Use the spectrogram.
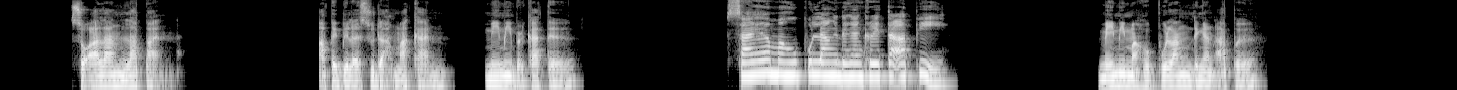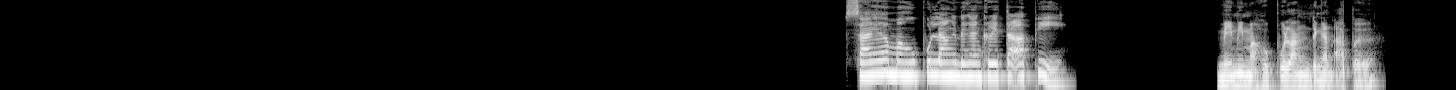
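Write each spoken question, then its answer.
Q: Mimi mahu pulang dengan apa?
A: kereta api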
